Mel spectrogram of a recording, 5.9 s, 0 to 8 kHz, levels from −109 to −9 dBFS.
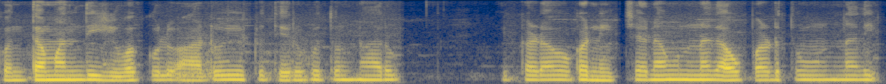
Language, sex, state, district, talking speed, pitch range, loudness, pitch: Telugu, male, Telangana, Mahabubabad, 110 wpm, 150-160 Hz, -19 LUFS, 155 Hz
